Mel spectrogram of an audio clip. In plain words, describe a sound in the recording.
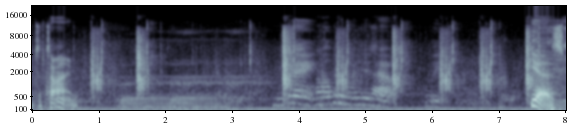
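Blocks crunch as they are dug, in short repeated bursts.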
